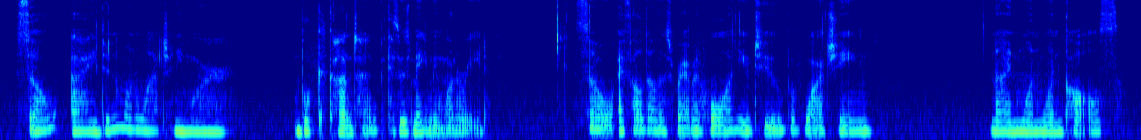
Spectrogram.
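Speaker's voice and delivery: speaking softly. Talking quietly because the husband is sleeping: talking quietly. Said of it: "I have to talk kinda quietly".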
